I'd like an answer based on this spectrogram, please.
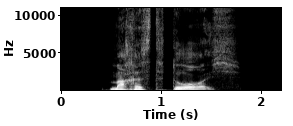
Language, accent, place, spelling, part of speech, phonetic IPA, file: German, Germany, Berlin, machest durch, verb, [ˌmaxəst ˈdʊʁç], De-machest durch.ogg
- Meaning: second-person singular subjunctive I of durchmachen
